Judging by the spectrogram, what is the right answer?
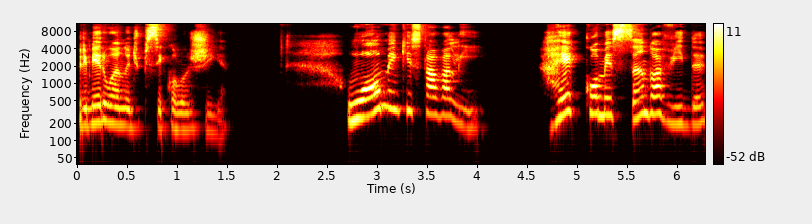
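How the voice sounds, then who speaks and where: A woman with a fairly high pitch speaks at a fairly slow pace, using very wide pitch swings and long, frequent pauses. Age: 50s. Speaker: self-development youtuber. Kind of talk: reflective monologue.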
